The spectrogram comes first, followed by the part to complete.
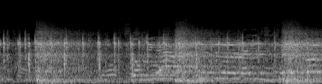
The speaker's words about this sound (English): they're kind of communicating with the inmates who are lining up and banging their windows in a kind of call and response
